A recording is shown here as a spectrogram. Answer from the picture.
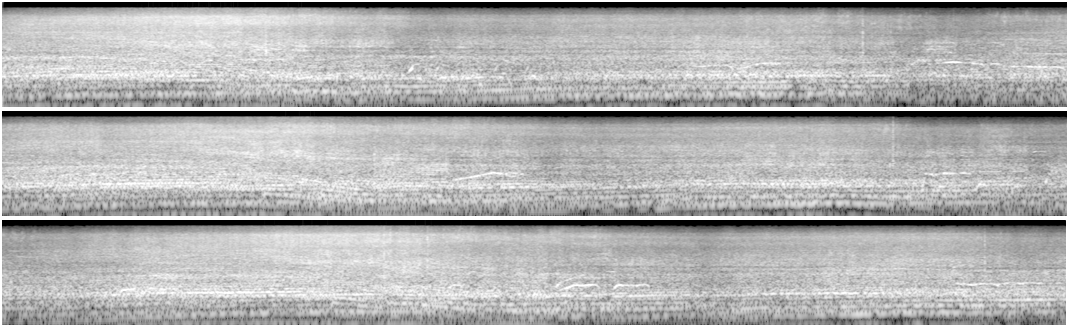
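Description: Speedway motorcycles racing on a dirt oval, their single-cylinder engines rising and falling in pitch as the riders rev through the turns. The sound swells each time the pack comes past, about every eleven seconds.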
